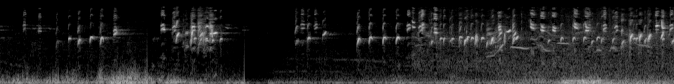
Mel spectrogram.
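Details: Hybrid goldfinch singing a fast liquid twittering song of high chirps and buzzy trills, briefly pausing midway, then resuming in a denser burst of jingling notes.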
